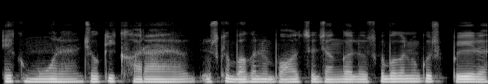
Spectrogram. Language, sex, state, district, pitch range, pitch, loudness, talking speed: Hindi, male, Bihar, West Champaran, 120-130 Hz, 125 Hz, -16 LUFS, 245 wpm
